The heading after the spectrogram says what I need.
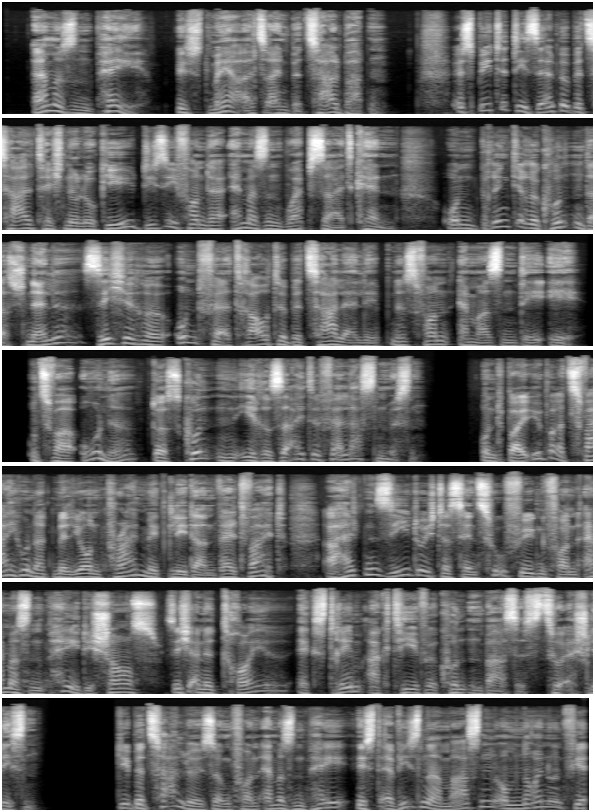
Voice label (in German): sachlich klarend; AmazonPay B2B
